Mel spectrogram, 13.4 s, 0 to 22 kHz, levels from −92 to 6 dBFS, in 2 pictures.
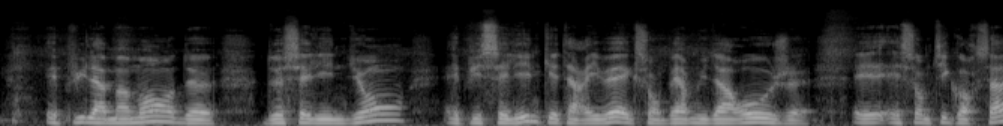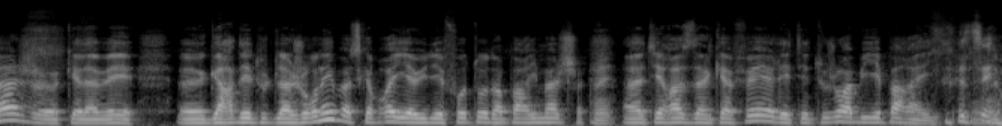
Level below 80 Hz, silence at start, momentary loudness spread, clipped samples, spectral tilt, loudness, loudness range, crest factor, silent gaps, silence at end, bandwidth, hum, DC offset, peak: -64 dBFS; 0.05 s; 8 LU; under 0.1%; -6.5 dB/octave; -33 LUFS; 2 LU; 18 dB; none; 0 s; 11 kHz; none; under 0.1%; -16 dBFS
